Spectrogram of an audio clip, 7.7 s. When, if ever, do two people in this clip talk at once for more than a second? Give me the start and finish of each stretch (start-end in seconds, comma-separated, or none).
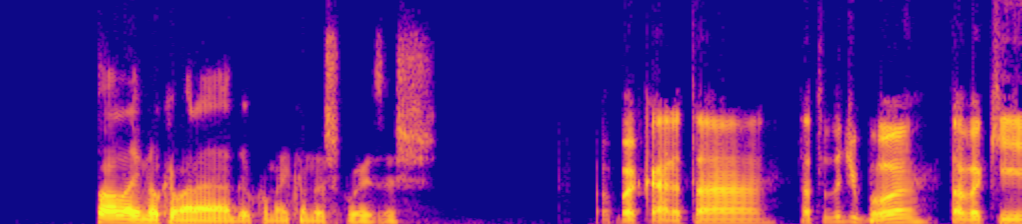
none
